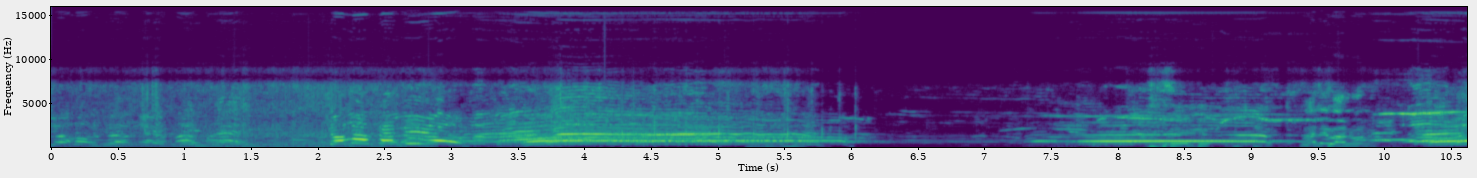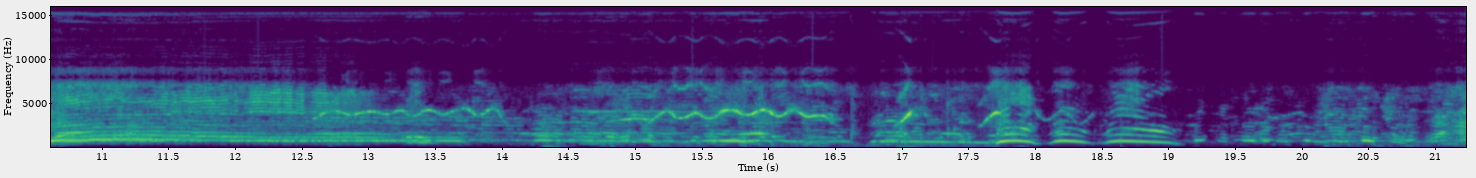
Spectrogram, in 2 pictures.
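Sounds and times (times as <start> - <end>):
hubbub of excited chatter: 0.0 - 21.2
crowd cheering and whooping: 2.6 - 21.2
crowd laughing: 3.1 - 6.0, 8.1 - 9.8, 13.0 - 21.2.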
